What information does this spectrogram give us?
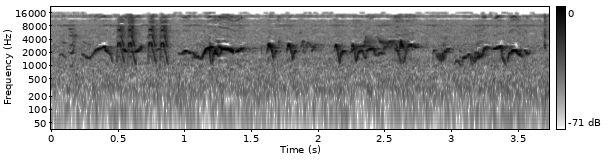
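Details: Black-crested bulbul song among lồ ô bamboo: a steady series of liquid, looping whistles, each swooping up and down, with a couple of sharp clicks early on.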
